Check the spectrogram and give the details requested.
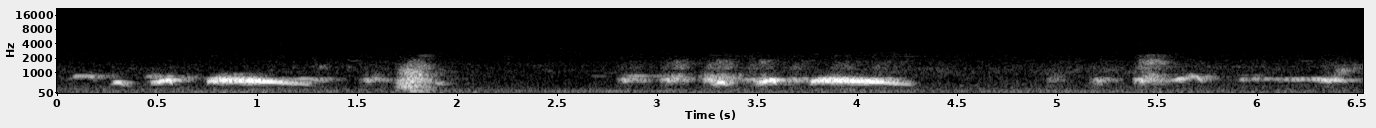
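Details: Spotted dove decoy calling to lure wild doves: soft, low cooing phrases in short rolling groups, with pauses between and a sharp click partway through.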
